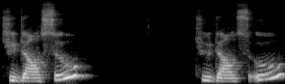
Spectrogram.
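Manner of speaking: pitch lifts upward on final word où. Demonstrating a French intonation question, rising question intonation. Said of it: "I'm raising my voice at the end".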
